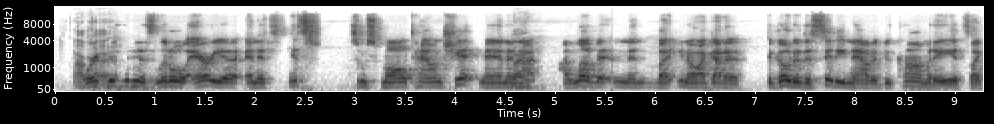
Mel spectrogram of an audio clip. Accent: Washington, District of Columbia, United States; now in New York, United States; In Washington D.C. My dad's from East New York. He moved from Saratoga and Pitkin Avenue. Mm-hmm. He moved to D.C. That's where I grew up. And then I moved to New York, and I stayed in the city a little bit.

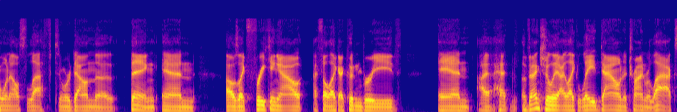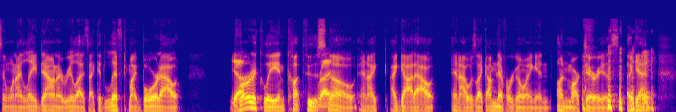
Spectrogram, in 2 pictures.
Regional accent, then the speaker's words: St. Louis, Missouri, United States; I'm from St. Louis, so I would go down this, it was called Hidden Valley

